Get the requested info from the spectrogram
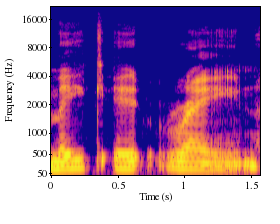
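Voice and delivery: put-on low old-man voice. Imitating exactly how a man said a line: low grandpa voice. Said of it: "I lower my voice and imitate exactly how he said it, like a grandpa".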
